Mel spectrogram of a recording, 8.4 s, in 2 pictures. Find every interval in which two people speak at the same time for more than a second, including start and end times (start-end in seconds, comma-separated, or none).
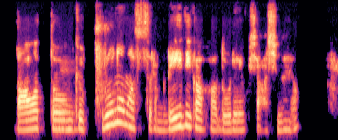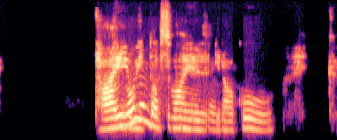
5.5-7.2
